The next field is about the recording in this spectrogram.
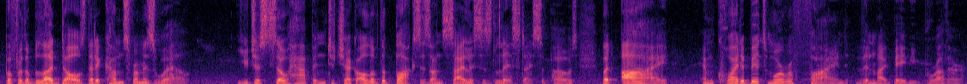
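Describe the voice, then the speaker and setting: A man's voice: fairly low pitch, lightly acted. A man playing an irritable aristocratic vampire in a roleplay audio drama, speaking formally with sneering condescension toward humans. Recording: nature ambience with birdsong behind. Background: birdsong and garden ambience.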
